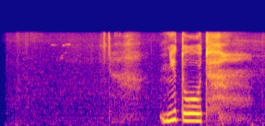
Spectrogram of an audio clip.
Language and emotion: Russian, sad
